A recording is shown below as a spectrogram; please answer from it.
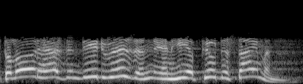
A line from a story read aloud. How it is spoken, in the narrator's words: they ran into a shout of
